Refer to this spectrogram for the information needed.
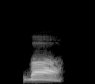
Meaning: The 34th character in the Bengali abugida
- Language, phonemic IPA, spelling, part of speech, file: Bengali, /bɔ/, ব, character, LL-Q9610 (ben)-ব.wav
